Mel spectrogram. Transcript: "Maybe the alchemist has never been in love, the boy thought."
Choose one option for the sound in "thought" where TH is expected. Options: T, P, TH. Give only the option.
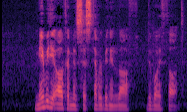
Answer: TH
